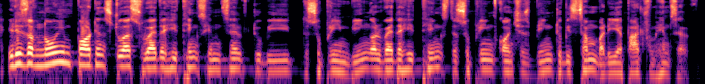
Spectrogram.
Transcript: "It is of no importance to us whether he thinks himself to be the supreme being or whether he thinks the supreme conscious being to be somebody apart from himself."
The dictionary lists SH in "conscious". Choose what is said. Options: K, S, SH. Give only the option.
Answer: SH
